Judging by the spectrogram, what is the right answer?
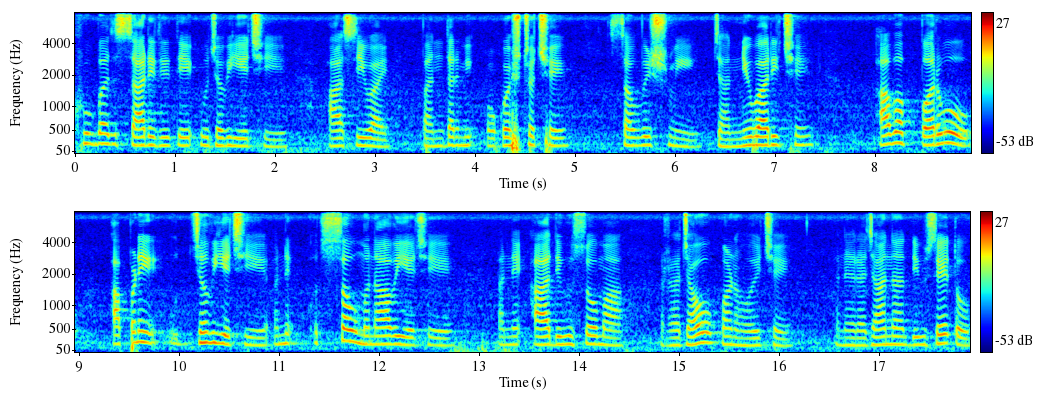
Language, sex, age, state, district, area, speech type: Gujarati, male, 18-30, Gujarat, Anand, urban, spontaneous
